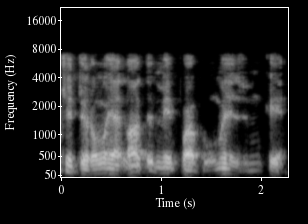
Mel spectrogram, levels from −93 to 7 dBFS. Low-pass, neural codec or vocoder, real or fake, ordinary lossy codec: 7.2 kHz; codec, 16 kHz, 4.8 kbps, FACodec; fake; none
